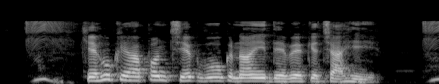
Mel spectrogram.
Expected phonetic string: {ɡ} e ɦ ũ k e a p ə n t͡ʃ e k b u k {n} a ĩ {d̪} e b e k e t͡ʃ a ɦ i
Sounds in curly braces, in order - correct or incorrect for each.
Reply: incorrect: k, correct, correct

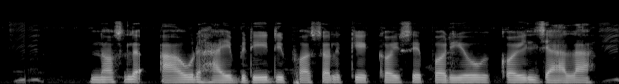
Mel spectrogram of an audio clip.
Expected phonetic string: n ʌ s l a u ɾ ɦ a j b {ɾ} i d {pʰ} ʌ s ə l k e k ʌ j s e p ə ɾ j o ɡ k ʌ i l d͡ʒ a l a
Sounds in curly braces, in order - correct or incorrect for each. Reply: correct, correct

